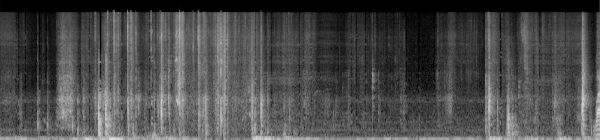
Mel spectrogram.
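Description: Plastic shrink-wrap being torn off a sealed cardboard box of trading cards and crinkled in the hands. A dense run of irregular rips and crackles comes in the first few seconds, then thinner rustling, with a few more crackles near the end.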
